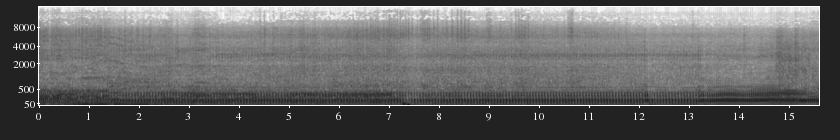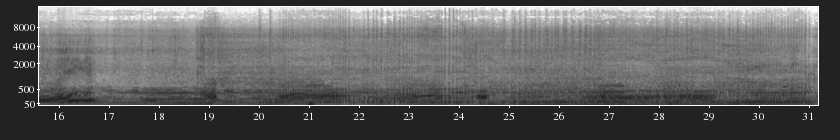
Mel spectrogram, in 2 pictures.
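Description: Sherco Six Days enduro motorcycle engine idling steadily up close for about sixteen seconds, then revved in rising and falling bursts as the bikes pull through a rocky stream crossing.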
